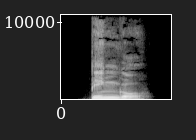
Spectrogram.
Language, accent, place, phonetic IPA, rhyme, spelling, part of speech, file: German, Germany, Berlin, [ˈbɪŋɡo], -ɪŋɡo, Bingo, noun, De-Bingo.ogg
- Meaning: bingo (game)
